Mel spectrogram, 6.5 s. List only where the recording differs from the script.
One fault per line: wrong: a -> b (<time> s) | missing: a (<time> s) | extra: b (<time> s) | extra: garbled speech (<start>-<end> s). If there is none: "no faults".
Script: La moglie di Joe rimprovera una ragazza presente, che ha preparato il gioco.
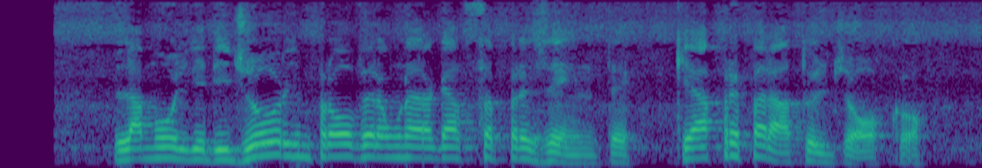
no faults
